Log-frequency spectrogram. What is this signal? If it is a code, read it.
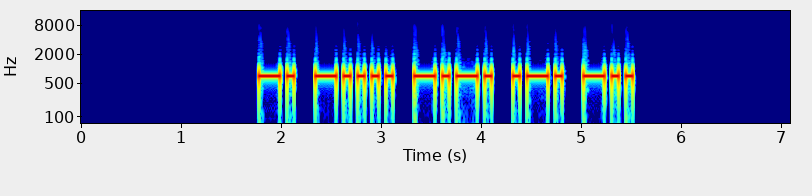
Morse code, heard as a keyed tone, about 17 wpm, 700 Hz. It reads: N6CRD
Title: USA Call Signs - 5 Characters - Repeated 3x - 17wpm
